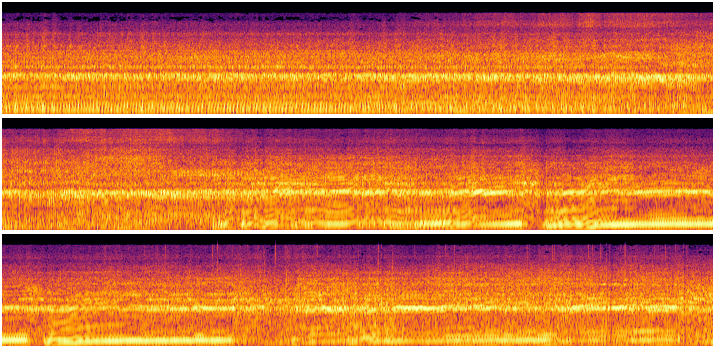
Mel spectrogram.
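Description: Dirt bike engine being ridden: it holds a steady pitch at first, then from about nine seconds in revs repeatedly up and down as the throttle is worked on and off.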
